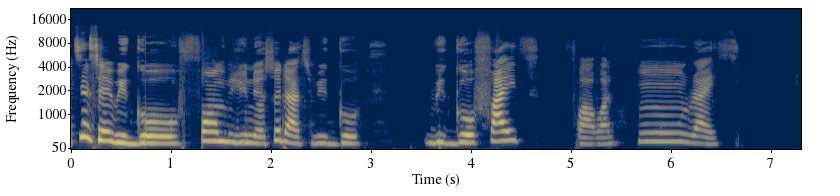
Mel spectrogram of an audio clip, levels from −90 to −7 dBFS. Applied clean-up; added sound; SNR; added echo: neural mask model DeepFilterNet 3.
